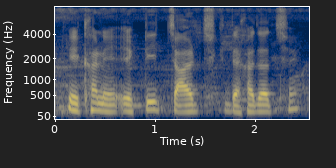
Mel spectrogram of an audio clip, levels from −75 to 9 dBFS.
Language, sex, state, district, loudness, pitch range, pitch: Bengali, male, West Bengal, Cooch Behar, -15 LUFS, 135-165 Hz, 140 Hz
